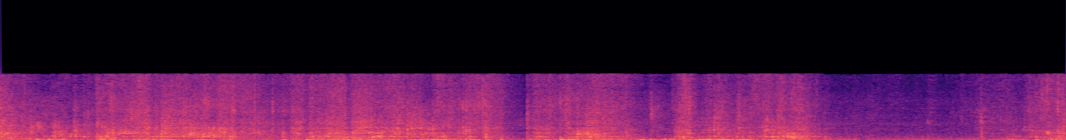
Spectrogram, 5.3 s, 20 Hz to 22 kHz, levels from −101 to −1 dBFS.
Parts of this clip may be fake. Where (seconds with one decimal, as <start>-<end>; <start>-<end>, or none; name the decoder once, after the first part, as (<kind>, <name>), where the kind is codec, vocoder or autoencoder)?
0.6-3.1 (codec, SNAC)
